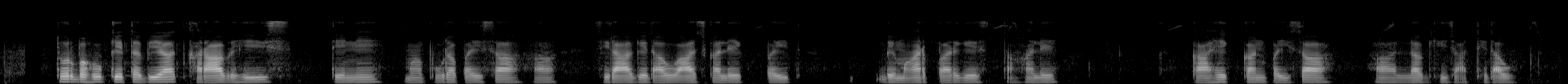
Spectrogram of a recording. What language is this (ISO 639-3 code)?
hne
